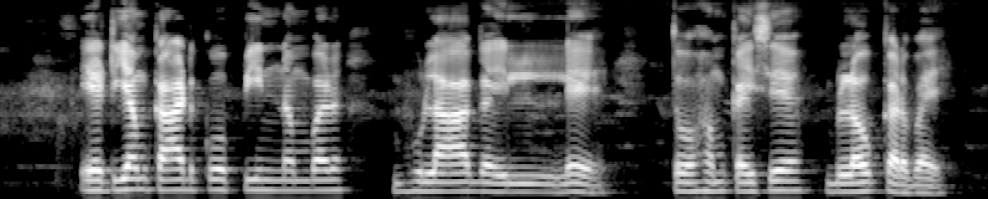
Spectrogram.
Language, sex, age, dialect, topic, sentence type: Magahi, male, 18-24, Central/Standard, banking, question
